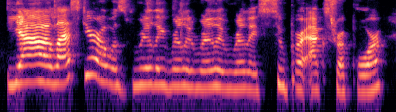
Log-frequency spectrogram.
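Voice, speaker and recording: A young woman talking as a guest on a casual podcast, playful and quick to giggle. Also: on the high side, sharp tone, slight background noise. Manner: giggly, playful, slow-spoken. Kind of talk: casual chat.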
